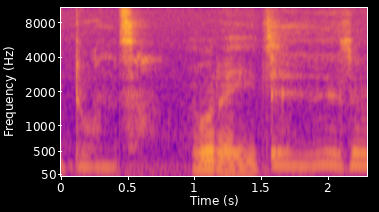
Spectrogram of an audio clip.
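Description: Speech only: a woman talking, with one falling, drawn-out syllable about a second in.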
